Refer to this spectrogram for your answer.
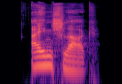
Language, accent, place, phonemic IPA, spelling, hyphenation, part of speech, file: German, Germany, Berlin, /ˈaɪ̯nˌʃlaːk/, Einschlag, Ein‧schlag, noun, De-Einschlag.ogg
- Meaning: 1. impact (the force or energy of a collision of two objects) 2. wrapper, wrapping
